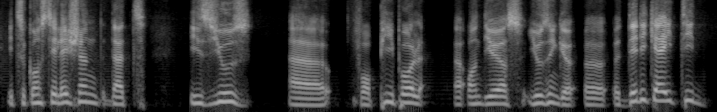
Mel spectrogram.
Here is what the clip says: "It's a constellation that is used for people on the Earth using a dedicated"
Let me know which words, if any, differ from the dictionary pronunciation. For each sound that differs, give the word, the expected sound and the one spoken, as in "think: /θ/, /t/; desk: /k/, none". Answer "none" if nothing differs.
earth: /θ/, /s/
